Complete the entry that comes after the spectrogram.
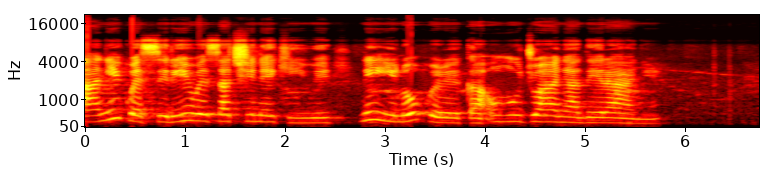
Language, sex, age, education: Igbo, female, 15-29, tertiary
